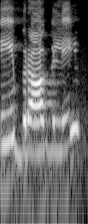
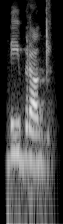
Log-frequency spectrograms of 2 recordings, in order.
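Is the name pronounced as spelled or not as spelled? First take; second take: as spelled; not as spelled. First: The name is pronounced as it is spelled. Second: The name is pronounced differently from its spelling. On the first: The speaker calls it wrong. "You are writing de Broglie" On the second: The speaker calls it right. "you have to pronounce it like de Broglie"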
